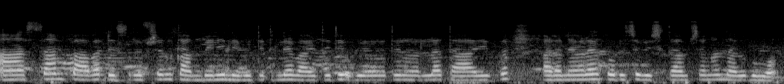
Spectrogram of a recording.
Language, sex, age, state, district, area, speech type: Malayalam, female, 18-30, Kerala, Idukki, rural, read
